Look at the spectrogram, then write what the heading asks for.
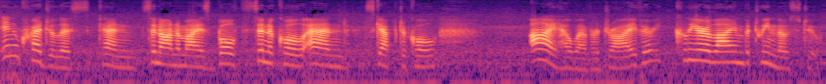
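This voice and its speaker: A woman's voice: fairly high pitch, animated, moderate pace, dull audio, slight background noise, natural voice. An actress playing a self-assured female academic being interviewed in an audio drama, precise, articulate and emphatic. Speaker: interviewed expert.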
